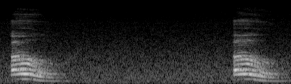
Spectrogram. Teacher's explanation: Our lips are very rounded, but it's more open. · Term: long vowel sound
